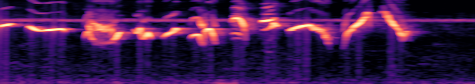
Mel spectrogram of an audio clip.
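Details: Oriental magpie-robin singing in the morning, a fiery 'hót căng lửa' style song used to train other birds: a rapid run of rich, varied whistled notes, sweeping up and down, about ten notes in three seconds over a steady high whine.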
